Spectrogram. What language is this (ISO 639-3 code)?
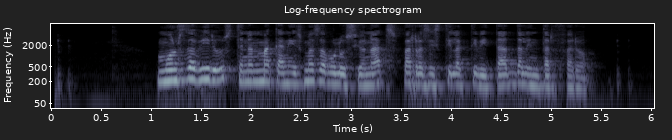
cat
